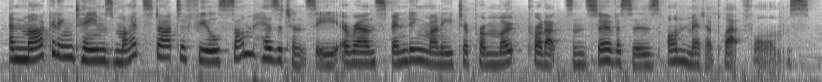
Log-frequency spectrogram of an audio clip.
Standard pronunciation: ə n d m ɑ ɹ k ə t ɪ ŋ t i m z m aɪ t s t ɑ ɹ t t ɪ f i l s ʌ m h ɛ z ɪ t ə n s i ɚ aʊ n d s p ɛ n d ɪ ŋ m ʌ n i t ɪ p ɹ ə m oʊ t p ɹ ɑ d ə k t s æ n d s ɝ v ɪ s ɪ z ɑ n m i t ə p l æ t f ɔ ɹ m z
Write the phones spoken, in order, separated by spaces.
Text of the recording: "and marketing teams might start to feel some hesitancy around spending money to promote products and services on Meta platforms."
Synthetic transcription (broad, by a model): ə n m ɑ ɹ k ə t ɪ ŋ t i m z m aɪ t s t ɑ ɹ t t ɪ f i l s ʌ m h ɛ z ɪ t ə n s i ɚ aʊ n d s p ɛ n d ɪ ŋ m ʌ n i t ɪ p ɹ ə m oʊ t p ɹ ɑ d ə k t s n s ɝ v ɪ s ɪ z n m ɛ t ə p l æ t f ɔ ɹ m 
